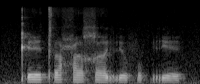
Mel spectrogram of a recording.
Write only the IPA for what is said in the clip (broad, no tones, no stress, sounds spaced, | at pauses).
kʼ e tʼ ɐ ħ ɐ χ ɐ rʲ o f o p rʲ e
